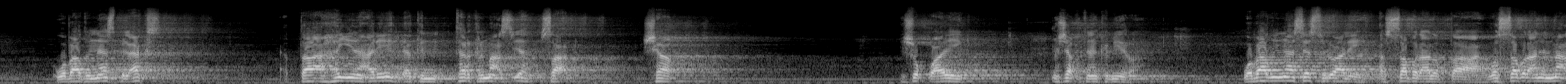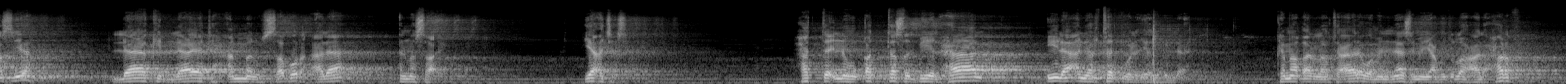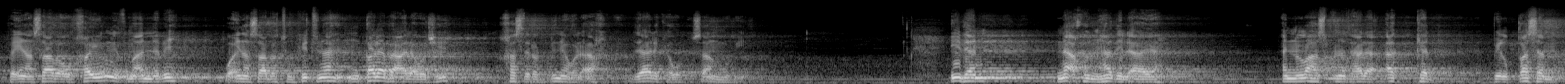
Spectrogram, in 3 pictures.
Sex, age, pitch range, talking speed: male, 50-69, 120-155 Hz, 105 wpm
